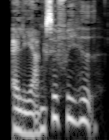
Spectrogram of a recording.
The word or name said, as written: alliancefrihed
